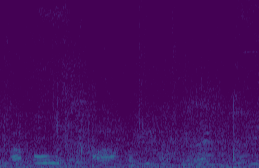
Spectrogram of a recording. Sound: bubble of voices from the celebrants

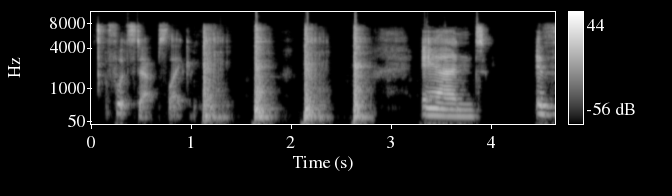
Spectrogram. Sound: banging

